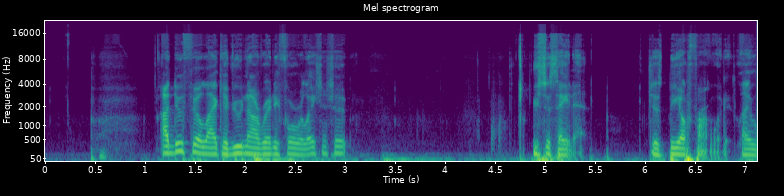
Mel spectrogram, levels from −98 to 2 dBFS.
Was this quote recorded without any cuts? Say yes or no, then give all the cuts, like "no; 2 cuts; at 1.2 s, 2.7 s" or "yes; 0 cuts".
yes; 0 cuts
